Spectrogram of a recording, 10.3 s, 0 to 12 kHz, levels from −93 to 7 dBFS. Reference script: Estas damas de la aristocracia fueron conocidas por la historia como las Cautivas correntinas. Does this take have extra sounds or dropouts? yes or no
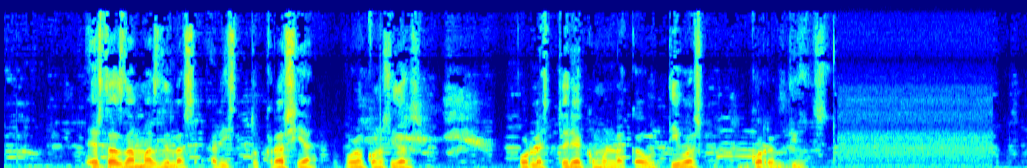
no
